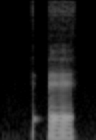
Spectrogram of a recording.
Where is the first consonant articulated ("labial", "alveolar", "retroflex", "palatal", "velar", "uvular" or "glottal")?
glottal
